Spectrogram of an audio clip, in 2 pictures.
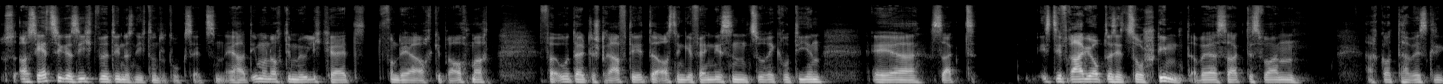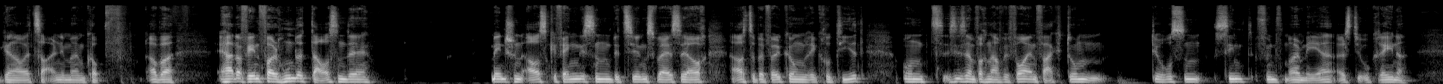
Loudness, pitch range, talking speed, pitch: -20 LUFS, 105-120 Hz, 180 wpm, 115 Hz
